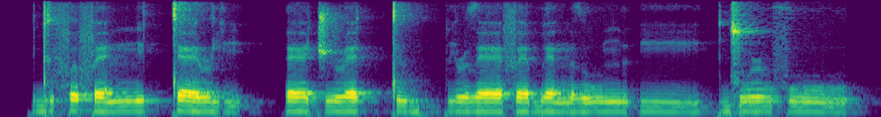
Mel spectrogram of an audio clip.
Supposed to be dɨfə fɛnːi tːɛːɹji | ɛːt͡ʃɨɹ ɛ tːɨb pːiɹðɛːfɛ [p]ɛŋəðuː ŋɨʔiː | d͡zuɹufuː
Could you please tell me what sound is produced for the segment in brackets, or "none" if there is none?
b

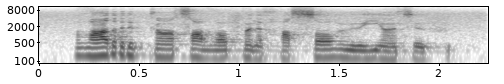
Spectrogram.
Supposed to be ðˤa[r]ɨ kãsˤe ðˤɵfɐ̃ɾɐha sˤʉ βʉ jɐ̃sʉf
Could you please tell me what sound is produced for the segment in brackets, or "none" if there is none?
r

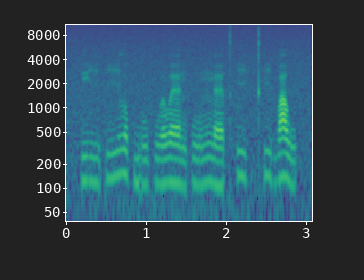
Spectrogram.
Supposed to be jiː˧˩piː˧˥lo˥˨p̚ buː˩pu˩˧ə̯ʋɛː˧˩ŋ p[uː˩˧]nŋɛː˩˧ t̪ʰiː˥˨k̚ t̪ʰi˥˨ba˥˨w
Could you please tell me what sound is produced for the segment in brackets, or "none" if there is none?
uː˩˧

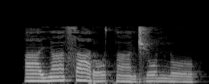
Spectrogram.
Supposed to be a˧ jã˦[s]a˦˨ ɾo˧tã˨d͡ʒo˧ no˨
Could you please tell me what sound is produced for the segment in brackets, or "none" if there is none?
s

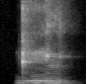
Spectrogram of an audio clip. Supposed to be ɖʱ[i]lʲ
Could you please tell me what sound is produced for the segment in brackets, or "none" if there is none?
i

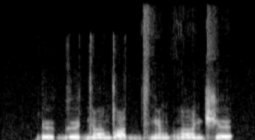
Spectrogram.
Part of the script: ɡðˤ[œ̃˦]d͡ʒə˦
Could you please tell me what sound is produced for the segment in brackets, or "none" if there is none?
æ̃˦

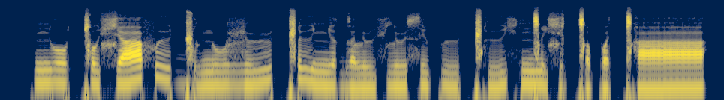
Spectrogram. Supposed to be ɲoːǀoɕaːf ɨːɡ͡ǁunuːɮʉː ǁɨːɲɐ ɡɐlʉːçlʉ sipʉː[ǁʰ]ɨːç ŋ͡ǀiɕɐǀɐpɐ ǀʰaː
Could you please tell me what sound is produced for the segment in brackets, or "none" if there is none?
ǁʰ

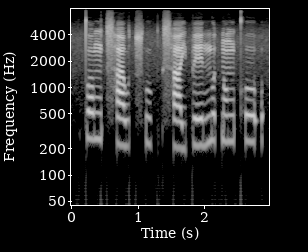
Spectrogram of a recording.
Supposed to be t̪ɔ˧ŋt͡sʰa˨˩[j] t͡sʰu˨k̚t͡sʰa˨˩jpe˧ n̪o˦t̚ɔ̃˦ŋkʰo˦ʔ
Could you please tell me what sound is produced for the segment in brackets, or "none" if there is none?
w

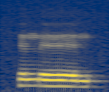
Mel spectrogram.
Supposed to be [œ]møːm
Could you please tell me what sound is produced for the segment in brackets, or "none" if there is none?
ø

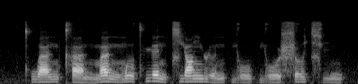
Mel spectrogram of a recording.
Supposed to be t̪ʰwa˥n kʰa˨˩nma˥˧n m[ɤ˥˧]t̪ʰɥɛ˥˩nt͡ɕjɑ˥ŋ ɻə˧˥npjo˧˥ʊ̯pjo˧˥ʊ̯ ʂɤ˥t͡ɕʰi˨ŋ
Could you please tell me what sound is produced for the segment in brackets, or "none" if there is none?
ɤ˥˧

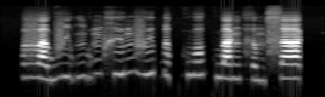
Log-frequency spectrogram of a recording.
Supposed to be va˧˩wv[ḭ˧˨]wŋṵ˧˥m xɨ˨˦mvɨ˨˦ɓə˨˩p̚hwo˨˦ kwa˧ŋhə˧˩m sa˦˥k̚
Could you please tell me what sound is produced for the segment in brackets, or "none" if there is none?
ḭ˧˨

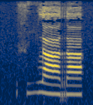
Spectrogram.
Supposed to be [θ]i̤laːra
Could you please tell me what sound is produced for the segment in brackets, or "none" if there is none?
θ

